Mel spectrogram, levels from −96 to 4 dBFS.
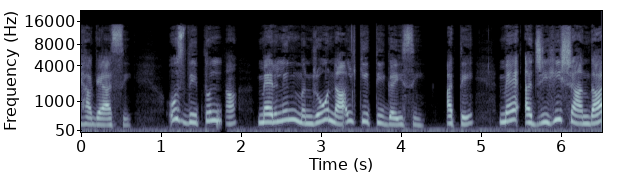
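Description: At 1.71 to 1.86 s, between "ਗਿਆ ਸੀ ਉਸ ਦੀ" and "ਮੈਰਿਲਿਨ ਮਨਰੋ", there's AAC frame loss with concealment: about 110 ms of smeared, phasey fill where the decoder rebuilt lost frames from the last good spectrum. A shorter 30 ms patch follows at 3.28 s, before "ਕੀਤੀ ਗਈ". The clip is also likely coded with low-delay AAC compression, AAC-ELD at 64 kbps, with light codec damage.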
